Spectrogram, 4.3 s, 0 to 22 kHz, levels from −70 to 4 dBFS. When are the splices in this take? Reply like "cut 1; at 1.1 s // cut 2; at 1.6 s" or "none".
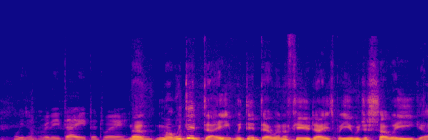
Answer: none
